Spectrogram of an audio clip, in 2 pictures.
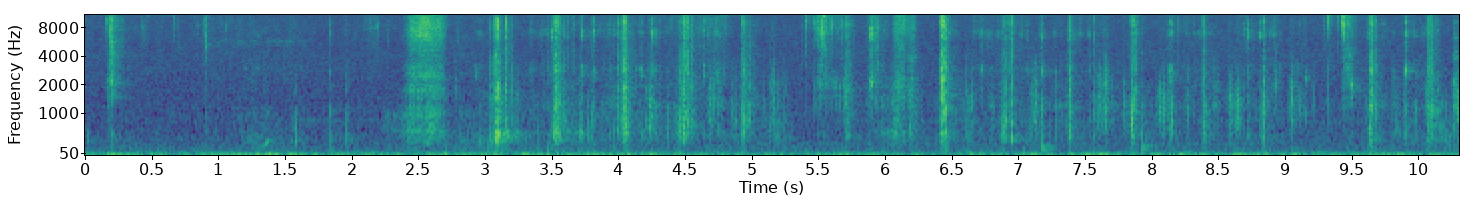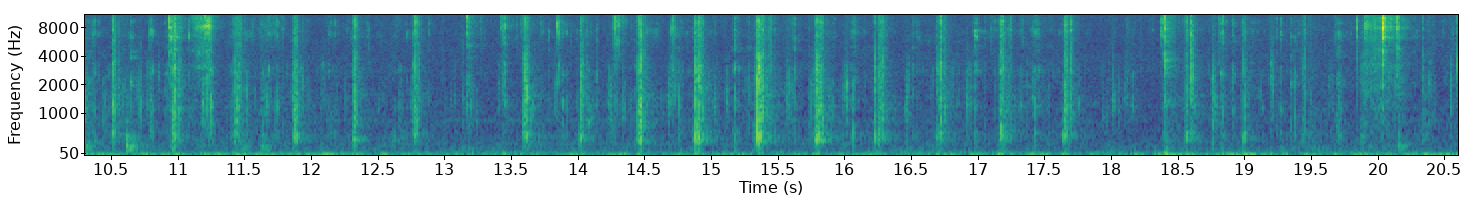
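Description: Close-miked chewing of a mouthful of rice with oiji, Korean pickled cucumber: many crisp, irregular crunches.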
